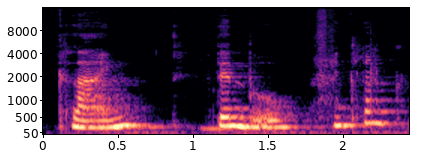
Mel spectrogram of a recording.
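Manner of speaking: ordinary delivery, nothing marked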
